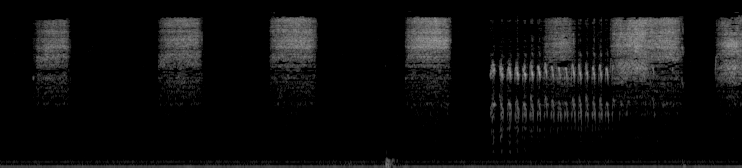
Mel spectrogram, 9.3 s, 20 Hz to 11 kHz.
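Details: Six barn owl chicks being fed in Riet Vell reserve, Ebro delta, Spain, 21-11-23; steady rasping hisses repeating about every one and a half seconds, broken by a fast, rattling burst of chatter.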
